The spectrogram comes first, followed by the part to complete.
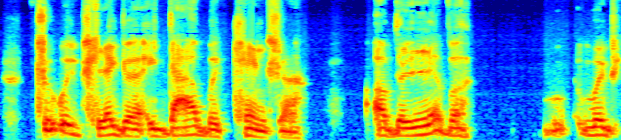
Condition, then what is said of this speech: Cerebral palsy. God allowed me to be born with cerebral palsy, with a speech impediment, because people have to really listen to what I say.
